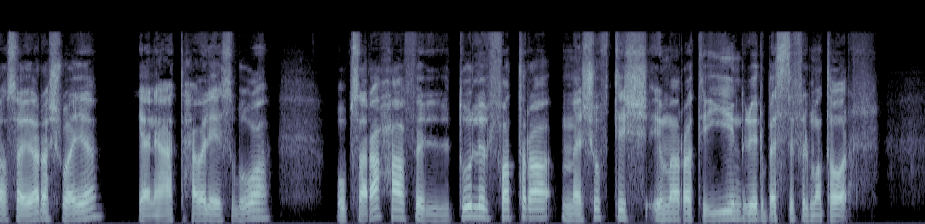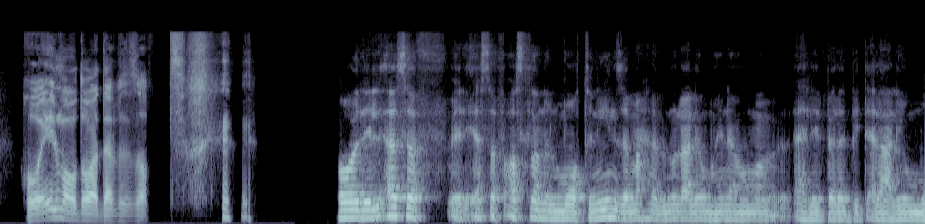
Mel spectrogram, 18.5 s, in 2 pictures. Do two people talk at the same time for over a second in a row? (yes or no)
no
